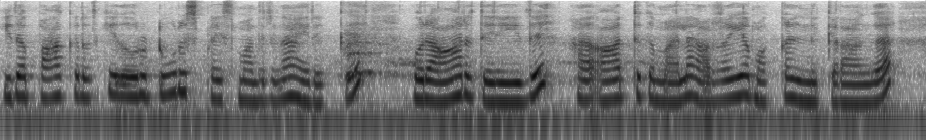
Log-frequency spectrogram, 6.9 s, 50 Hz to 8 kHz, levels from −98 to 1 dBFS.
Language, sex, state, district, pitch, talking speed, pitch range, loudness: Tamil, female, Tamil Nadu, Kanyakumari, 220 Hz, 145 wpm, 205-245 Hz, -16 LUFS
